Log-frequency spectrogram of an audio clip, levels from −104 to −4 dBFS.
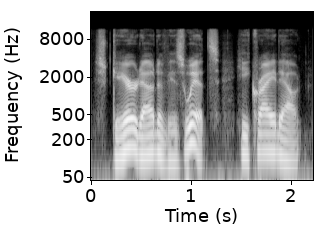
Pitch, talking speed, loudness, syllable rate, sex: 115 Hz, 215 wpm, -16 LUFS, 4.7 syllables/s, male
